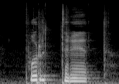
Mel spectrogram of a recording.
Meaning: portrait
- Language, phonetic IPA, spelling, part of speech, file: Ukrainian, [pɔrˈtrɛt], портрет, noun, Uk-портрет.ogg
